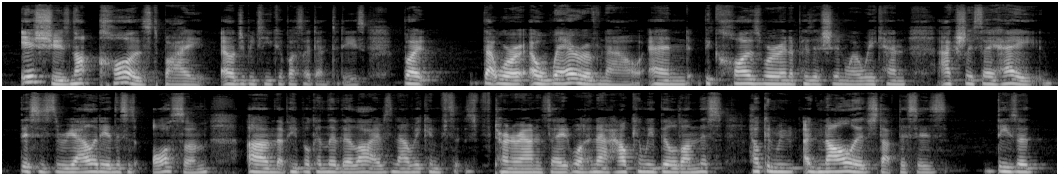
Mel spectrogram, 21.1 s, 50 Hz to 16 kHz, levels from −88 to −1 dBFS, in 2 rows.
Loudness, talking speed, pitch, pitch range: -27 LUFS, 180 wpm, 155 Hz, 150-170 Hz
